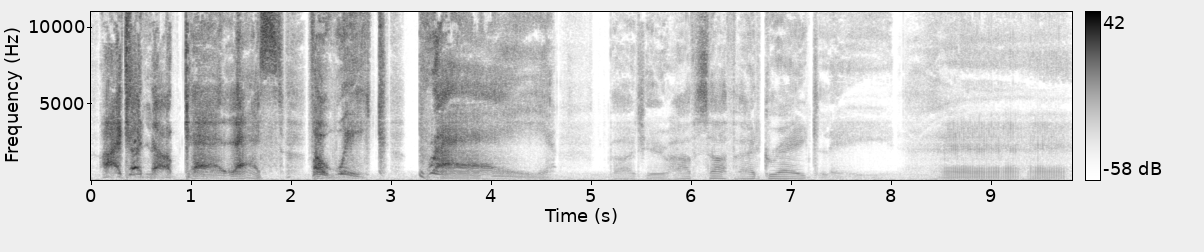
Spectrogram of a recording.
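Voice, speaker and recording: A menacing vampire abomination for a monster roleplay audio, with a heavily gravelled growl. He speaks very slowly and theatrically, predatory and possessive, sliding from breathy whispers into roars over faint background noise. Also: mid-range voice, bright, forceful tone, exaggerated voice. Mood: grudging respect.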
